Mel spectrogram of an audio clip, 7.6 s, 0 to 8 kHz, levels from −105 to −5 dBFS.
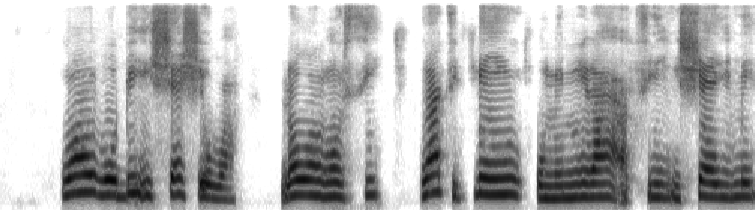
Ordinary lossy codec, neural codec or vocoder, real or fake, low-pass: none; codec, 24 kHz, 1 kbps, SNAC; fake; 7.2 kHz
